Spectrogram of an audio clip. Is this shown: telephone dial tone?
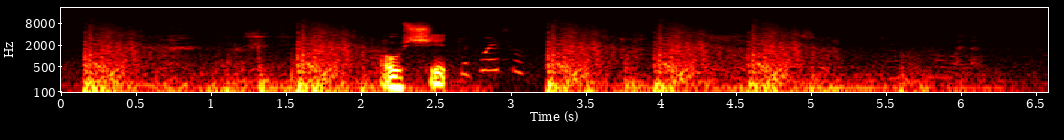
no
